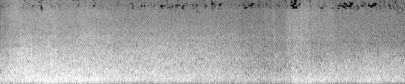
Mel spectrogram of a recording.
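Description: Small waves washing onto a sandy beach, swelling about a second in and again near six seconds.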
